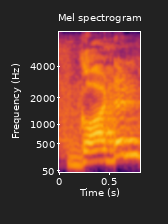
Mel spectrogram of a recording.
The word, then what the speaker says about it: Gordon: एक है गॉर्डन cook, जी वर्ड जो है उसको ज हिंदी शब्द के जगह ग हिंदी शब्द में, हिंदी वाला जो अल्फ़ाबेट है ना, ग, गॉर्डन, GORDON, गॉर्डन।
